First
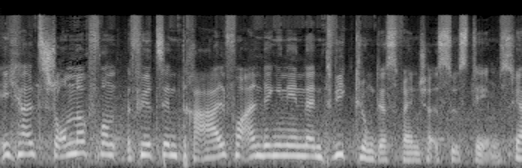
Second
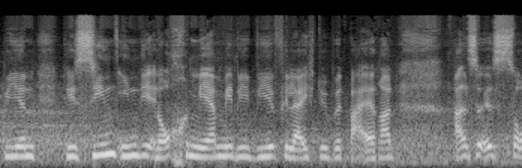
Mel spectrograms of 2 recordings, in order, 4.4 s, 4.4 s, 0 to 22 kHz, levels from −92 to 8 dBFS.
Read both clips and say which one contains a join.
second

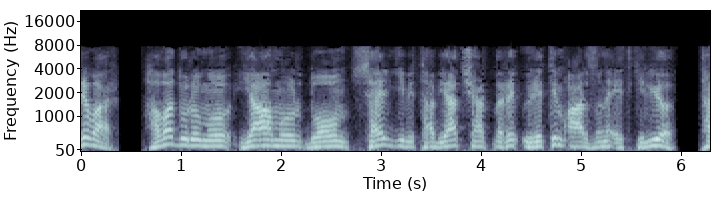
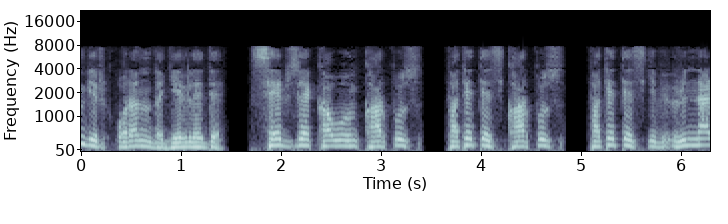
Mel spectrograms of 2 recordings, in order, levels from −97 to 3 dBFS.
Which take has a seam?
second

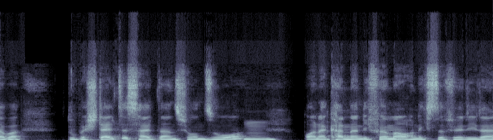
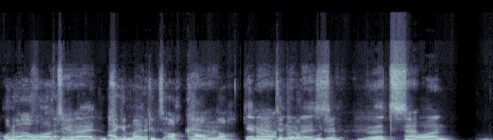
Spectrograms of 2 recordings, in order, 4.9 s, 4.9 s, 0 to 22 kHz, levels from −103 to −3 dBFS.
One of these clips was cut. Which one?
second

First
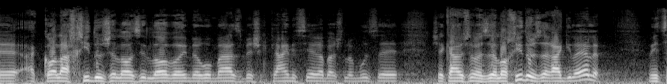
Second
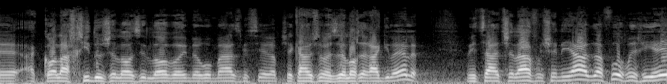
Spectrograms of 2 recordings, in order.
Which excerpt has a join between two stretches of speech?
second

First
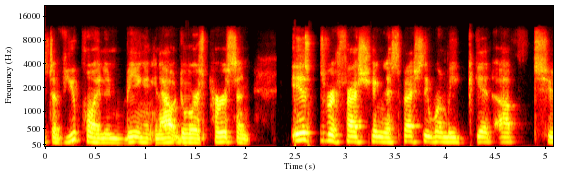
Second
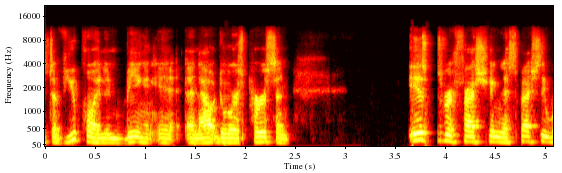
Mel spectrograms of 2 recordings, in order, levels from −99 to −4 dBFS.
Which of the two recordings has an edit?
first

